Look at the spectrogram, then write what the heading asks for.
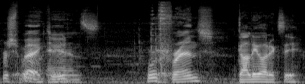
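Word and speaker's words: Καλή όρεξη: Kaliorexi. Kaliorexi. There we go. Good pronunciation.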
